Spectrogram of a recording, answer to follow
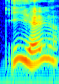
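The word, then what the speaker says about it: iel: pronouns in French basically they created a um eel for like um Z them you know e which is a a mixed of um e and l so she and her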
